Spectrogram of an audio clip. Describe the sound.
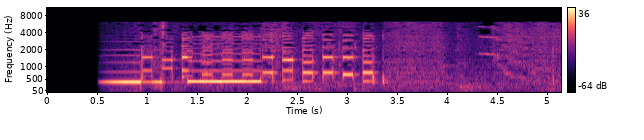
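Telephone dialing with DTMF tones: a steady dial tone gives way to a rapid run of many short touch-tone beeps, after which the sound trails off into faint noise.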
